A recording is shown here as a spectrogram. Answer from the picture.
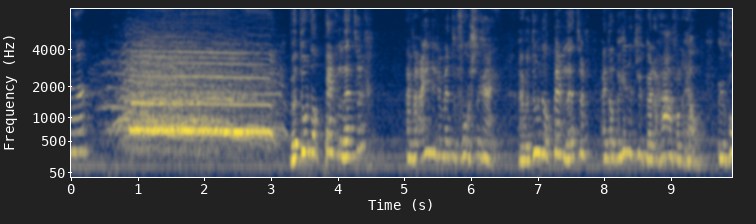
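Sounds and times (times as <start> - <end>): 
audience cheering loudly: 0.3 - 3.3
speech: 3.3 - 9.9.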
